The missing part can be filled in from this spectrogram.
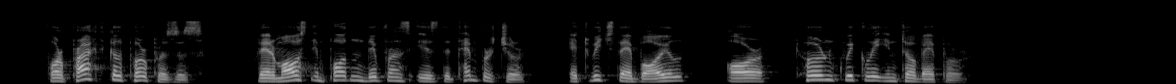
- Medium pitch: Yes, medium, 160 Hz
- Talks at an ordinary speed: No, slow, 95 wpm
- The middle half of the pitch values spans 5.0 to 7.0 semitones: Yes, wide, 5.6 semitones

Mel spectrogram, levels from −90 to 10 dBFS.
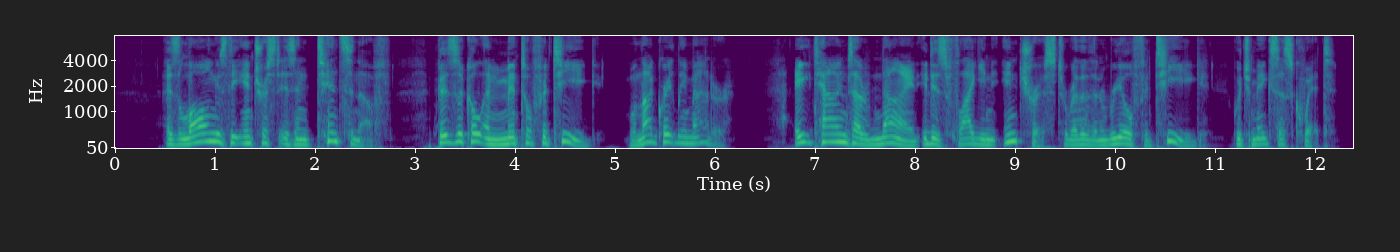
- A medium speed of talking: Yes, average, 160 wpm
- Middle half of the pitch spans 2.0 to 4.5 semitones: No, wide, 5.6 semitones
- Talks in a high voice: No, medium, 150 Hz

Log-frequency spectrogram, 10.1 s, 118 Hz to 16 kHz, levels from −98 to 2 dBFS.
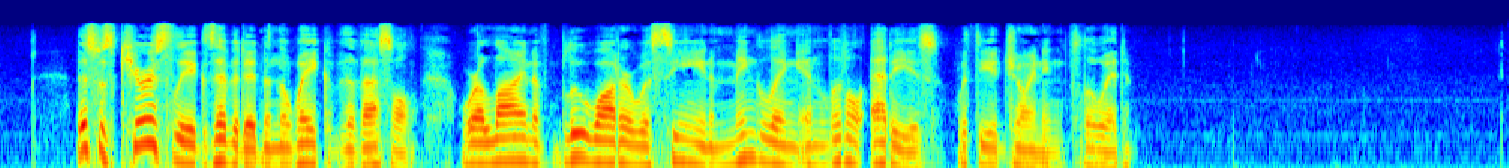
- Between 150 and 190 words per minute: Yes, average, 155 wpm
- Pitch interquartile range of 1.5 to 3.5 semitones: No, average, 4.8 semitones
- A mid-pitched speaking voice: No, low, 120 Hz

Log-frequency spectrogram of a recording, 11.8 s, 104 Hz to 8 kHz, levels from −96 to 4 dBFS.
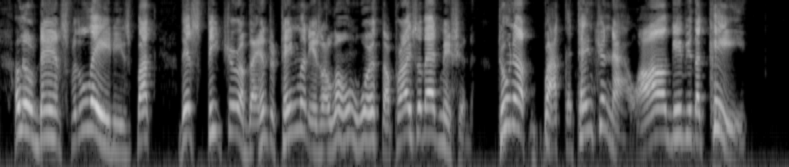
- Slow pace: No, average, 145 wpm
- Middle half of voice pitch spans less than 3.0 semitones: No, average, 3.8 semitones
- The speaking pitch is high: Yes, high, 235 Hz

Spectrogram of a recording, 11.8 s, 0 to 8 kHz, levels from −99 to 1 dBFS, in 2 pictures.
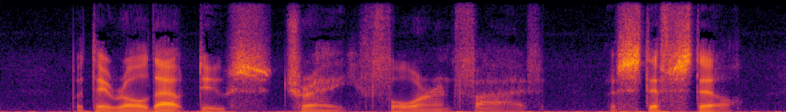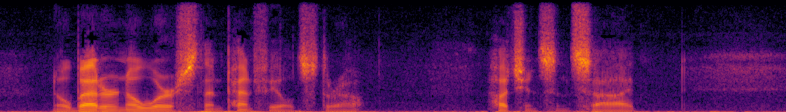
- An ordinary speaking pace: No, slow, 110 wpm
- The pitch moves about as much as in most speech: No, narrow, 1.8 semitones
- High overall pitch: No, very low, 90 Hz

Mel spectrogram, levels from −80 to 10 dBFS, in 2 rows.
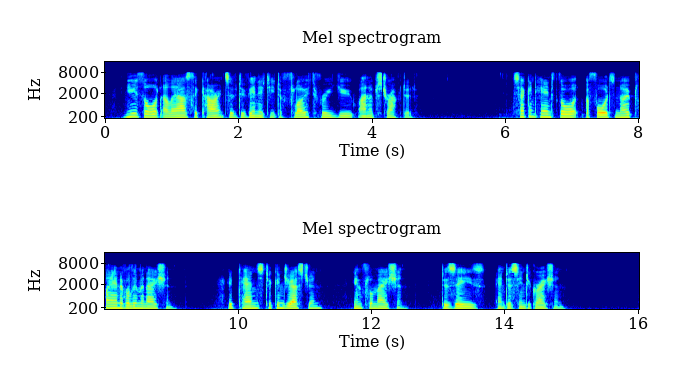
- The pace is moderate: No, slow, 100 wpm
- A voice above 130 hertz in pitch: Yes, medium, 140 Hz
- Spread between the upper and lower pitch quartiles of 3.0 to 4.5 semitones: Yes, average, 3.4 semitones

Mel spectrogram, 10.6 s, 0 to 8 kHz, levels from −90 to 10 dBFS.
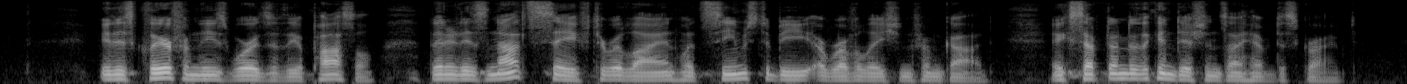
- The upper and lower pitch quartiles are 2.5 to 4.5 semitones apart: Yes, average, 4.1 semitones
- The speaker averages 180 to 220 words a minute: Yes, average, 190 wpm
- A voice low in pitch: Yes, low, 105 Hz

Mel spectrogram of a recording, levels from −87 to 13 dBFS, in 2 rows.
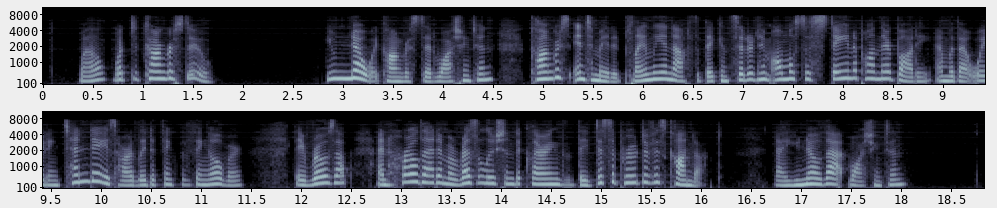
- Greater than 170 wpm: Yes, average, 180 wpm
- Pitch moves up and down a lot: Yes, wide, 6.2 semitones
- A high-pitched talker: Yes, high, 240 Hz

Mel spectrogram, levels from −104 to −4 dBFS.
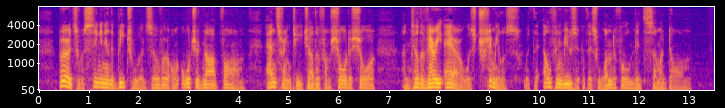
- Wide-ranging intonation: Yes, wide, 5.7 semitones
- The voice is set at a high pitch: No, low, 110 Hz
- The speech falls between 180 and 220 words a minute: No, average, 155 wpm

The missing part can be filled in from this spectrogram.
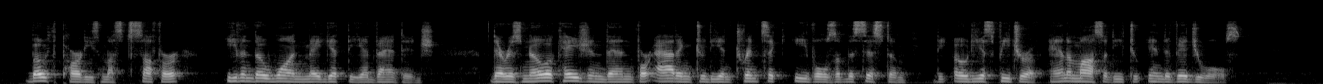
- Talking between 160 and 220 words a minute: No, average, 145 wpm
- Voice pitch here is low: Yes, low, 130 Hz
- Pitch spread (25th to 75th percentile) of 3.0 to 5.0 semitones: No, narrow, 2.5 semitones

